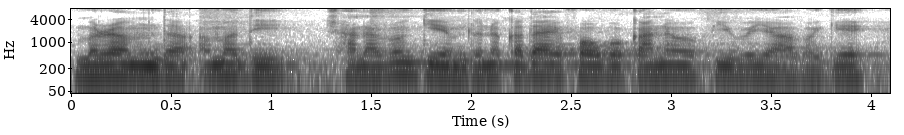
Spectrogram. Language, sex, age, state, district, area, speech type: Manipuri, male, 30-45, Manipur, Imphal West, urban, spontaneous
